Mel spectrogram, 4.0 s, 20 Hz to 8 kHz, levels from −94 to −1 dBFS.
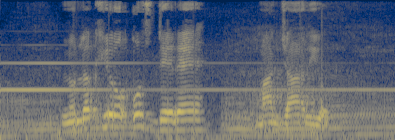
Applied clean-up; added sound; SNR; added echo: none; Accelerating, revving, vroom + Wind instrument, woodwind instrument; 6 dB; none.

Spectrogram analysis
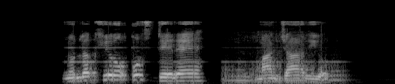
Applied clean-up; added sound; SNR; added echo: neural mask model RNNoise.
